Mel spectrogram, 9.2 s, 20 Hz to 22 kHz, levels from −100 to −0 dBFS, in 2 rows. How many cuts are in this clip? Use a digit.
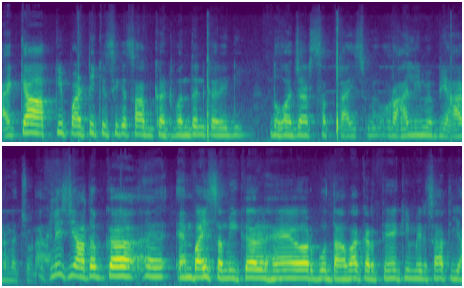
1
